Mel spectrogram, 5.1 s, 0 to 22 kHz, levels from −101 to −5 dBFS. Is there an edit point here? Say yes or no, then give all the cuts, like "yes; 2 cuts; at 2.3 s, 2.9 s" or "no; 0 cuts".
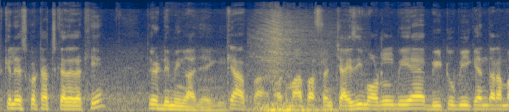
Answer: yes; 1 cut; at 2.8 s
